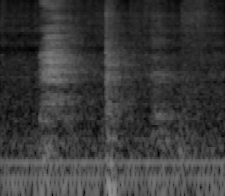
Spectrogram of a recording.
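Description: Feet thud onto a metal exercise frame.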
